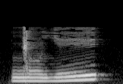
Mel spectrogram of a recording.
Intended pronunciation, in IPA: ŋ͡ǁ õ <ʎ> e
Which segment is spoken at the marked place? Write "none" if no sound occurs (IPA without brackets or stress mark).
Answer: ʎ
